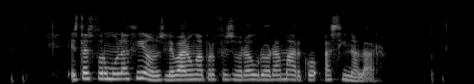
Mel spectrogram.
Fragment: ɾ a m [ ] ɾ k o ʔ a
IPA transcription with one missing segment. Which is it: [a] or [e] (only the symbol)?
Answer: a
